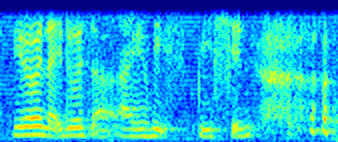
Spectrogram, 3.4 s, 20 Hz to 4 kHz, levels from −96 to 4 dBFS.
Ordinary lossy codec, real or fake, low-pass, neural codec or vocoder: none; real; 3.6 kHz; none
